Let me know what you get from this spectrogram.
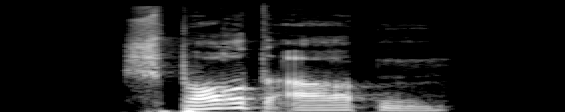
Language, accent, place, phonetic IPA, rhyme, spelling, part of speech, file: German, Germany, Berlin, [ˈʃpɔʁtˌʔaːɐ̯tn̩], -ɔʁtʔaːɐ̯tn̩, Sportarten, noun, De-Sportarten.ogg
- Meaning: plural of Sportart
